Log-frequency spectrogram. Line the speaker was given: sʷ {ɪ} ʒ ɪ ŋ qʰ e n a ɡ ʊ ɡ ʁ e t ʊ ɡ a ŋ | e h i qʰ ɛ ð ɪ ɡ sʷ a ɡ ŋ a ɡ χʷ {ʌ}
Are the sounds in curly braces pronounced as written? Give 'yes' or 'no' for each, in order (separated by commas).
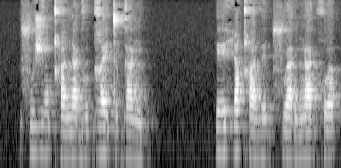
yes, yes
